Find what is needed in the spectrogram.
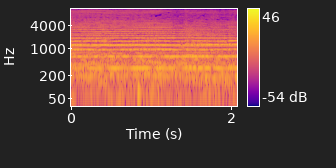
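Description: Wind instruments of a Kerala temple festival ensemble holding one long, steady note together, over crowd noise.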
